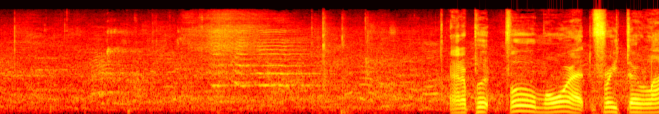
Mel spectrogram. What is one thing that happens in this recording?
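A crowd of spectators murmurs in an echoing gym.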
